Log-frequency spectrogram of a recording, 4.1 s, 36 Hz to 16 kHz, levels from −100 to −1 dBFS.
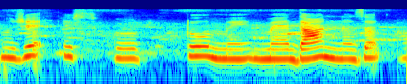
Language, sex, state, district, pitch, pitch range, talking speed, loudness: Hindi, female, Madhya Pradesh, Umaria, 235 Hz, 225-260 Hz, 105 wpm, -22 LUFS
